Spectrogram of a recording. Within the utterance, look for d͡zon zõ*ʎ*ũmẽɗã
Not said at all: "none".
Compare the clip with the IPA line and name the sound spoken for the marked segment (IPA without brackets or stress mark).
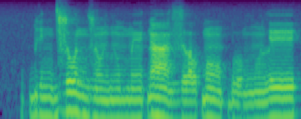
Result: ʎ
